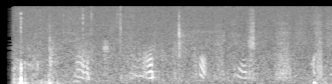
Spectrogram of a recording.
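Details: Four-day-old Great Pyrenees puppies from a litter, indoors on Halloween night: soft high squeaks and short rising-falling whimpers scattered through, with faint rustling between.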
